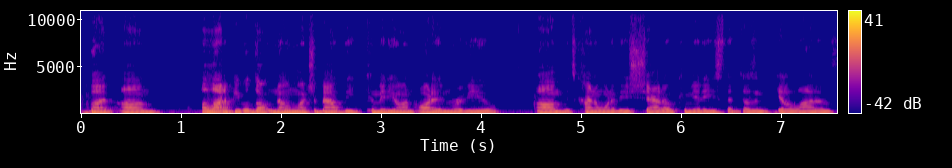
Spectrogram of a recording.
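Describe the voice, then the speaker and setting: A man with an American accent talks at a fairly quick pace in a medium pitch. His tone is dark and mellow, and somewhat breathy. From US South, New Orleans, Louisiana. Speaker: student government nominee. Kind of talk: meeting speech.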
